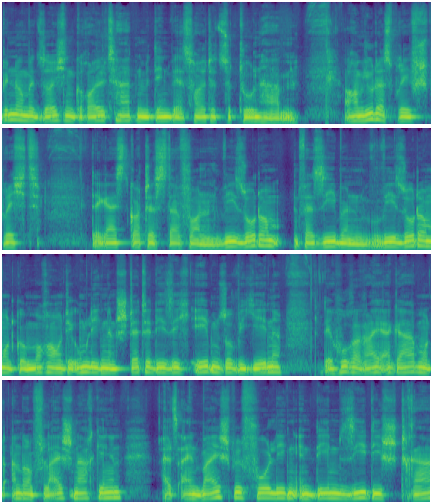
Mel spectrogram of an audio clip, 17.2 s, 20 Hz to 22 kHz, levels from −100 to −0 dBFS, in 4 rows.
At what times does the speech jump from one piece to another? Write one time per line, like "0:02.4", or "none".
none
